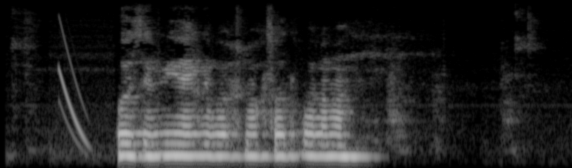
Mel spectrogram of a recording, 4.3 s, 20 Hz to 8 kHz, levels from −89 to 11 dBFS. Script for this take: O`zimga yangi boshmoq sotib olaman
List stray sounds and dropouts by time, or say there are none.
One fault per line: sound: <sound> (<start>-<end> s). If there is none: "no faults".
sound: chirp (0.4-0.7 s)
